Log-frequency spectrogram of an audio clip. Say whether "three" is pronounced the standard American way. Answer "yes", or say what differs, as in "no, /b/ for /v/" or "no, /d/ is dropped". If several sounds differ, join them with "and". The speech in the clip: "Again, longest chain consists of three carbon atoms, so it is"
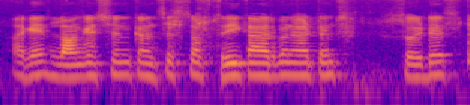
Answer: no, /t/ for /θ/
